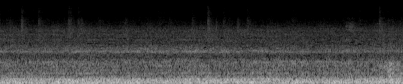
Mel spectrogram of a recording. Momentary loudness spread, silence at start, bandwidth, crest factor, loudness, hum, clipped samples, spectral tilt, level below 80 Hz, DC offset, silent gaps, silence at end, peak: 1 LU; 0 s; 16 kHz; 14 dB; -24 LUFS; none; under 0.1%; -7 dB/octave; -28 dBFS; under 0.1%; none; 0 s; -8 dBFS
